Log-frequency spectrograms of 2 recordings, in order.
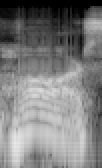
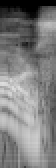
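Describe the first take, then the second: First: হর্স with a clear breathy h at the start; horse with h. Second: অর্স said with no h, starting on the vowel; wrong dropped h. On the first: Teacher shows students হর্স with the h sounded. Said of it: "এখানে উচ্চারণটা কেমন করি?". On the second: Teacher shows students the wrong অর্স without h. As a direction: drop the h and say অর্স. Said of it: "নাকি আমরা এইটা বলি". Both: Shown as a demonstration.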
